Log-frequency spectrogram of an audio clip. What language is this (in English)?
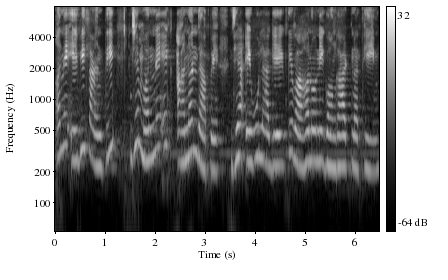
Gujarati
